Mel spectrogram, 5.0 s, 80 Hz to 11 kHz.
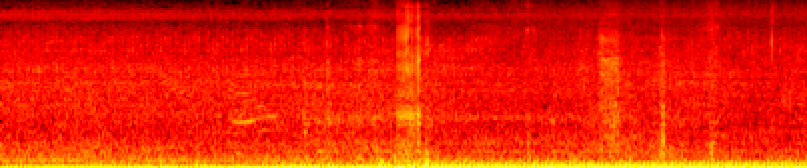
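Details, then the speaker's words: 2007 Jeep Wrangler JK with stock gears, six-speed manual and a 3.5-inch lift, on new 35-inch Milestar Patagonia mud tires on 17-inch rims. Low engine rumble with intermittent scraping as the suspension articulates. The tires rub the fenders, which need cutting. "i'm rubbing so with all the rubbing hear that that's tires rubbing it's time to cut my fenders"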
